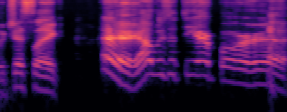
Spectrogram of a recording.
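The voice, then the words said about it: Put-on New York accent. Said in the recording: “I don't know why I gave him that New York accent.”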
